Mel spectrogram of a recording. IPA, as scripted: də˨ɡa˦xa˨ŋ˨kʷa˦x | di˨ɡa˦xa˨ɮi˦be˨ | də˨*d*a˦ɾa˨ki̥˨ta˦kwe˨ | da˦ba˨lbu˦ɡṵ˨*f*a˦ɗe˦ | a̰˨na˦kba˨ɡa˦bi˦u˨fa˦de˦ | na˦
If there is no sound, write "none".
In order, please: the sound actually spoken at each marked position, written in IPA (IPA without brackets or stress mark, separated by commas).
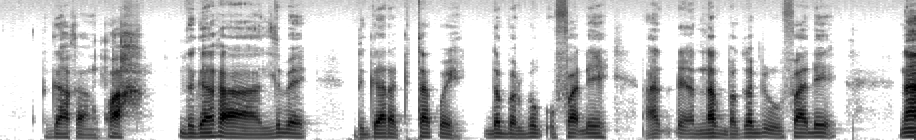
ɡ, f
